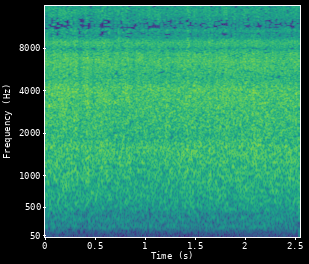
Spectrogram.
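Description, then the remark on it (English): Heavy rain starting up again pours down in a steady, dense hiss that grows louder and fills the whole clip, with no voices or breaks. “And the rain's starting up again, getting louder again.”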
